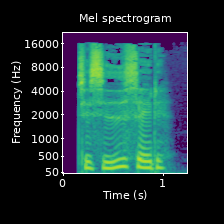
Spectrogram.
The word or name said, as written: TILSIDESAT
